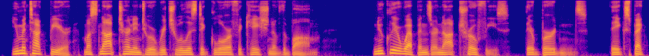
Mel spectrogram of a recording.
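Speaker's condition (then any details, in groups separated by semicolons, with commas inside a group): No condition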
